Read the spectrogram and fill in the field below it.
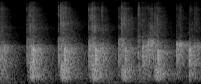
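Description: Congregation clapping in rhythm during a church sermon, about seven loud, evenly spaced claps in two seconds, each a broad slap with a short decay, close and with no voices.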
